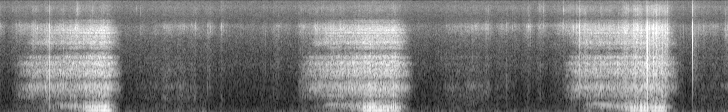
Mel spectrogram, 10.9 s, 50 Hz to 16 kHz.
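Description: Slow, steady sleep breathing at about 15 breaths a minute, each breath ending in a soft, low snore.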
